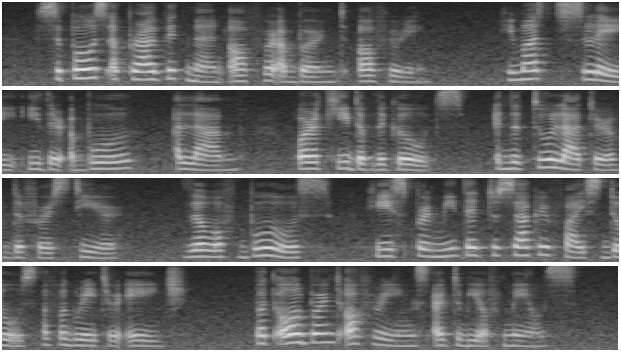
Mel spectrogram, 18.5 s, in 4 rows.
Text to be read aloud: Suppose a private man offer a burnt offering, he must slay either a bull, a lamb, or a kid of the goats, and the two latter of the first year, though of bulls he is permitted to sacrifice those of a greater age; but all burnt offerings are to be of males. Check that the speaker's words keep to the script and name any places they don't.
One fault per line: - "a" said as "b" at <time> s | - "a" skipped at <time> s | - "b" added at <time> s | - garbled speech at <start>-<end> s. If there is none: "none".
none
